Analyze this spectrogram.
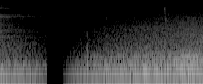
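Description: Near silence across a cut between two recordings: faint background hiss fades out, drops to dead silence for a moment about half a second in, then slowly comes back up.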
